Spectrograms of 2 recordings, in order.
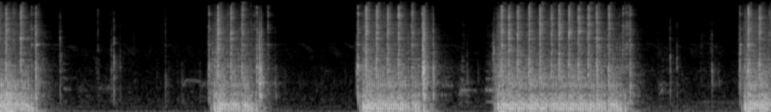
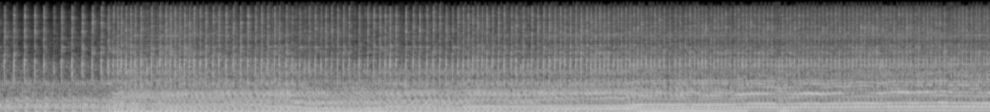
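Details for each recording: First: Chainsaw that stopped revving after some use and failed an earlier carb tune: revs in short blasts that sag straight back to idle, as if the fuel is too rich; over-rich carburettor mixture. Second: Chainsaw that would not rev, after carburetor adjustment and reassembly, before final fine tuning: clean two-stroke buzz climbing smoothly and evenly as the throttle opens, with no bogging. Normal revving.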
